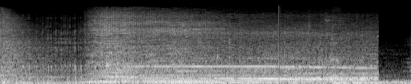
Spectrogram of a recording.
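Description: A loud, deep rumbling swell from a film soundtrack: it builds about a second in, holds with a slightly falling drone, and cuts off abruptly near the end.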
